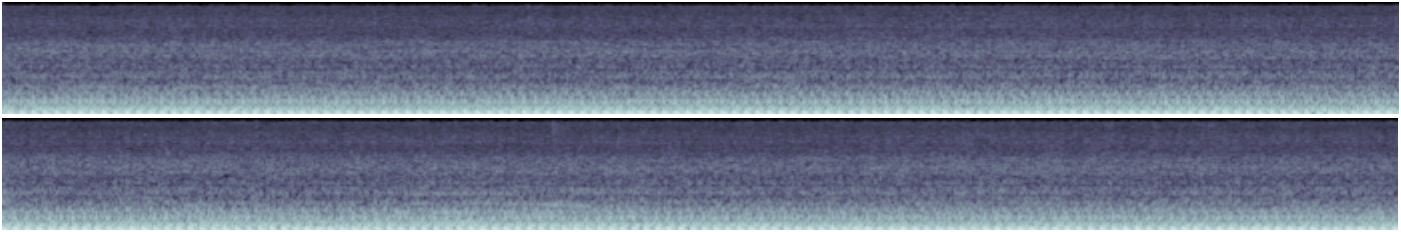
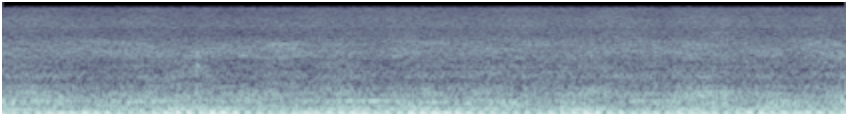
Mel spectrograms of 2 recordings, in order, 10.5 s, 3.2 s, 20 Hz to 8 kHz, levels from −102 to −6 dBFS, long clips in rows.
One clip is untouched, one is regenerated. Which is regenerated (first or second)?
second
